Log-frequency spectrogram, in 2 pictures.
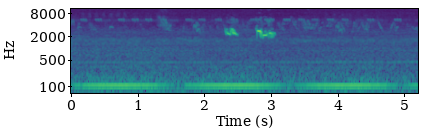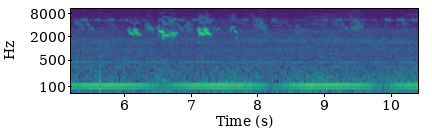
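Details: American robin singing near the Charlo P2 osprey nest on June 10, 2020, at 11:57am MDT: two bursts of three clear, warbled phrases, about four seconds apart, over a steady low hum and a faint high whine.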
